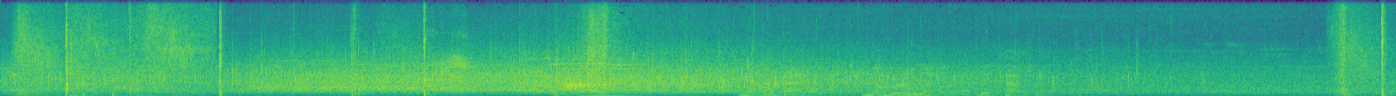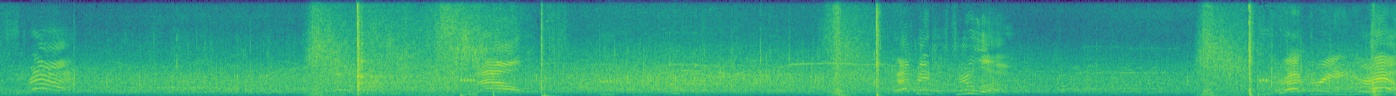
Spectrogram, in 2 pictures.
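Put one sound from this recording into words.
A large crowd murmurs and cheers.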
